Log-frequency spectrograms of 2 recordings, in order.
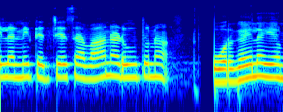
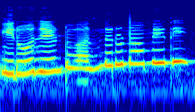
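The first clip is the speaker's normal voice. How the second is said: high whiny sob-talk; crying; 9 semitones higher than usual. Acted. Son whining to his mother, crying. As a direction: whimper it out like a hurt kid. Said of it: "అరే ఏడవకురా".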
